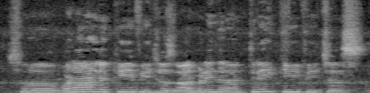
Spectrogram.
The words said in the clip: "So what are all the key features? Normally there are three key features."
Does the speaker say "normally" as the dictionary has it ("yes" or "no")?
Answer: no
